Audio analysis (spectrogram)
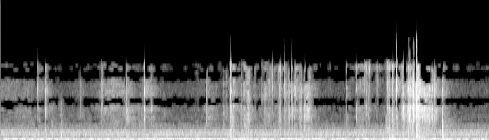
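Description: A craft knife cuts into the corner of a solid pink bar soap held in the hand, cracking off larger chunks. Sharp, bright cracks and scrapes break over a steady low rumble, growing louder near the end.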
